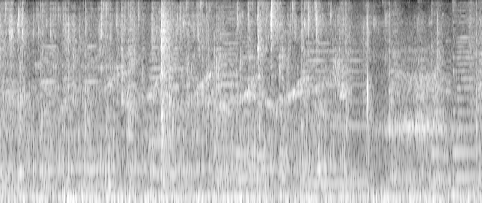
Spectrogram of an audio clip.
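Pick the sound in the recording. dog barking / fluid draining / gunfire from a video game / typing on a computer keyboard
fluid draining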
